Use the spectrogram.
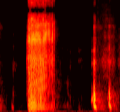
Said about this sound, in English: I just cut a big juicy fart.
